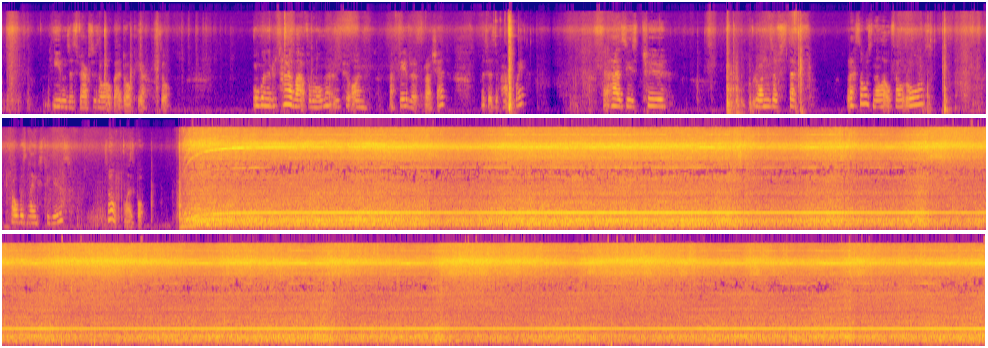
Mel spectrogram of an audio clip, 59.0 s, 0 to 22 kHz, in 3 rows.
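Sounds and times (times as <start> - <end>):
vacuum cleaner running: 23.2 - 59.0.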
